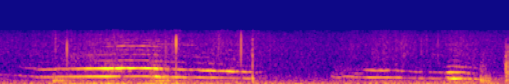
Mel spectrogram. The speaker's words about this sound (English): someone's in there. That was a human being moaning.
